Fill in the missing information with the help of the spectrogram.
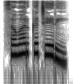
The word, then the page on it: ಸ್ವಾರಕಚೇರಿ: svāra kacēri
